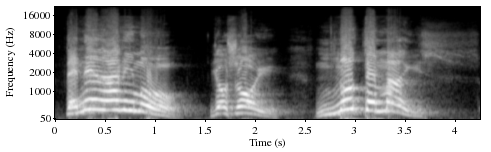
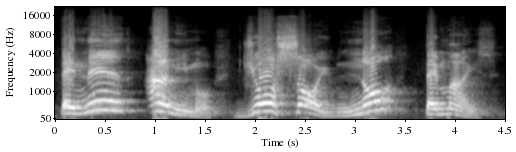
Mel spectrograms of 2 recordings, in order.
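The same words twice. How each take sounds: First: Slow, high, ringing words of comfort; Jesus calming them. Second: Slower, drawn out, in a changed voice; Jesus' words again. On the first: Jesus to his frightened apostles, slow and commanding comfort. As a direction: lift each word slowly over the storm. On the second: Preacher repeats Jesus' words to the congregation, slow and solemn. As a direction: let each word hang, solemn and slow. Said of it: "Oiga la palabra de nuestro Señor". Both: Acted.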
